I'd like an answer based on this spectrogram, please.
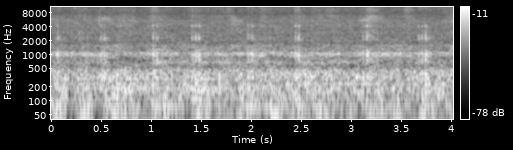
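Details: Purring from a male Persian Chinchilla cat, about 15 to 16 years old, kept as a pet and filmed on 11 October 2019. Steady low rumble with faint soft clicks recurring roughly every half second.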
